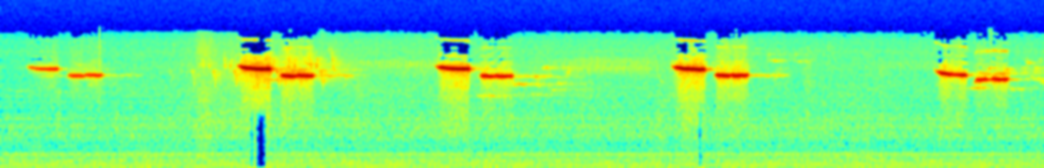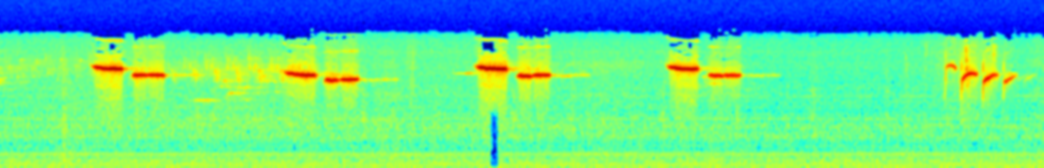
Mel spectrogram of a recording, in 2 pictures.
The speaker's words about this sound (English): Well, why don't we hear the black-capped chickadee's Hey Sweetie song, and here it is.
